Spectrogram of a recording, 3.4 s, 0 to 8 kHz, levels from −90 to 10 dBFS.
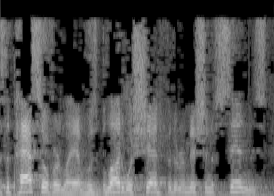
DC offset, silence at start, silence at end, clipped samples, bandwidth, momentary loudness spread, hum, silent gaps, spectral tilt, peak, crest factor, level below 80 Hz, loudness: under 0.1%; 0 s; 0 s; under 0.1%; 7.6 kHz; 8 LU; none; none; -4 dB/octave; 0 dBFS; 18 dB; -40 dBFS; -18 LUFS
